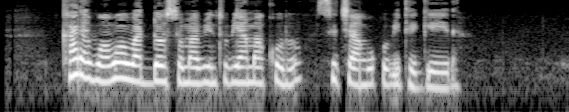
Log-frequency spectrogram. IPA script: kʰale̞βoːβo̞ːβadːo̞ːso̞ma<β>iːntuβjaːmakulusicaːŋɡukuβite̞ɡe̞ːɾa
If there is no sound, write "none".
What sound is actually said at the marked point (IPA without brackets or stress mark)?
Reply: β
